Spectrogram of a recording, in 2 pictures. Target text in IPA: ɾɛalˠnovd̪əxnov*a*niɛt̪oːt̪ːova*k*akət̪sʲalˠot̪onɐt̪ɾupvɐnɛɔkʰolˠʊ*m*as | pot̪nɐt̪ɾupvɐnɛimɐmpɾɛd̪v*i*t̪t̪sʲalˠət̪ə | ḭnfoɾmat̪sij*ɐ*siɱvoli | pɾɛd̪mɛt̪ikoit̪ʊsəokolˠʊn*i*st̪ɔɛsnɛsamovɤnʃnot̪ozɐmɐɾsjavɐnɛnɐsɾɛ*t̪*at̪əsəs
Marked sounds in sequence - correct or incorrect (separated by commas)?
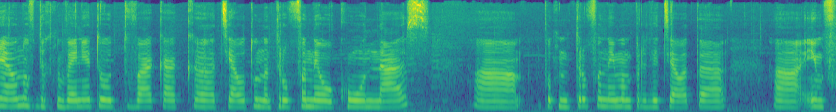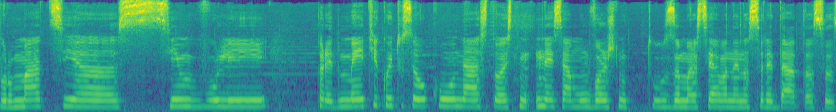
incorrect, correct, incorrect, correct, incorrect, incorrect, incorrect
